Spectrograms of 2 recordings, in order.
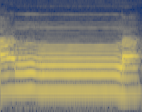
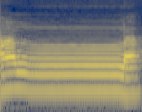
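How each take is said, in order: Both takes have the same delivery.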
